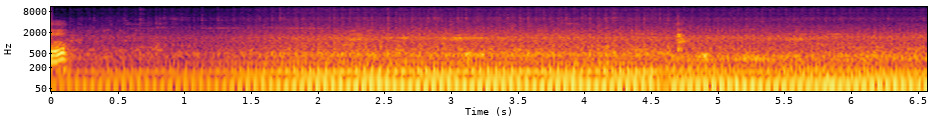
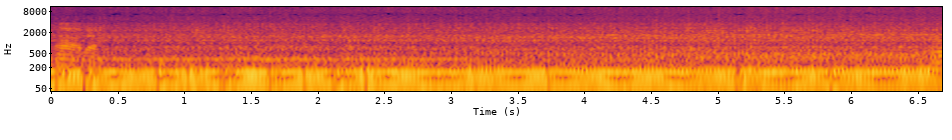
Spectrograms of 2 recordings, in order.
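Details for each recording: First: Proton Wira petrol engine, warm after about 5 minutes driving, stumbling/surging at speed: idles uneven and pulsing with brief stumbles; ignition suspected, coil seen arcing (leaking spark) when touched, causing misfire. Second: Proton Wira after repair with the spark plug wires refitted (leaking ignition coil found earlier; it stumbled once warm after about 5 minutes' driving): engine idles smoothly with a steady, even hum, RPM needle stable, no shake when revved.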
